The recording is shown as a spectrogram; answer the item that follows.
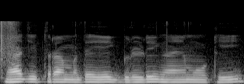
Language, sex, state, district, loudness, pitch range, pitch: Marathi, female, Maharashtra, Gondia, -19 LUFS, 110-120 Hz, 115 Hz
